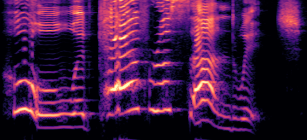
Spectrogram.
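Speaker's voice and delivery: high, loud, slow call; sing-song creature call, nearer. A narrator's reading. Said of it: "closer and louder this time".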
